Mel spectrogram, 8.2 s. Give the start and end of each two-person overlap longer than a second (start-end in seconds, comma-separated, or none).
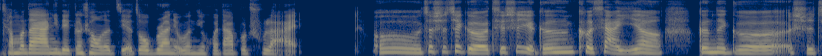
none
